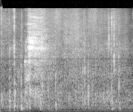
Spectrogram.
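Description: Plastic-wrapped mushroom substrate block sliding into its cardboard box: a short rustling scrape about half a second in, then softer rustling and light knocks as it settles.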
